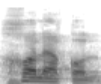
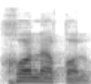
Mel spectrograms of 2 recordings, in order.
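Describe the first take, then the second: Both takes have the same delivery.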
